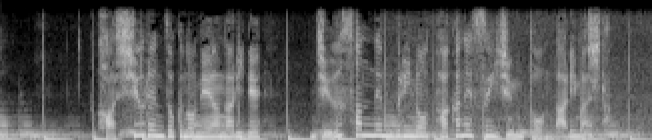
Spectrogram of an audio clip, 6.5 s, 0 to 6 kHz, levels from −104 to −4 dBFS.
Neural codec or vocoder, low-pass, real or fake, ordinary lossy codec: none; 5.4 kHz; real; none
